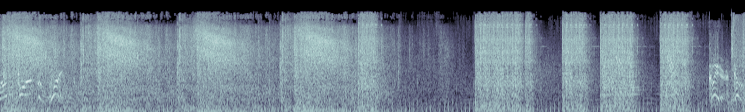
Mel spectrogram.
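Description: Heavy Fire: Afghanistan combat gameplay: dense fusillades of automatic gunfire mixed with booming explosions, loud and nearly continuous at first, then breaking into separate sharp bursts, with voices in the background.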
